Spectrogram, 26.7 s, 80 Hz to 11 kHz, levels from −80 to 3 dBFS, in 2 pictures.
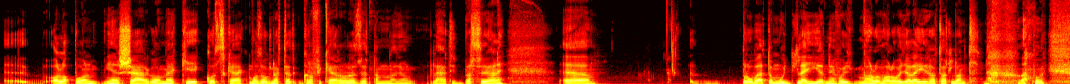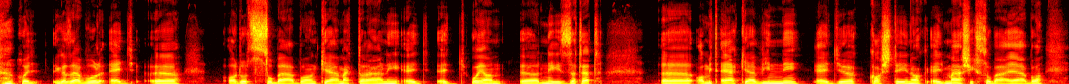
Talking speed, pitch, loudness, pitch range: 95 wpm, 110 Hz, -13 LUFS, 105-115 Hz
